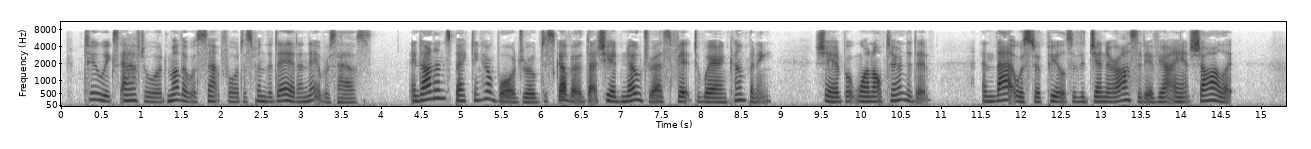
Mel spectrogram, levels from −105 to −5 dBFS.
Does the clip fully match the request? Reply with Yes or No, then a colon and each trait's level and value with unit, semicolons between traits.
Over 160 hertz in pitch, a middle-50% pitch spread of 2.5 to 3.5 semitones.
No: high, 190 Hz; average, 3.9 semitones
